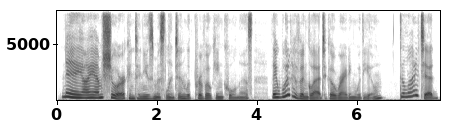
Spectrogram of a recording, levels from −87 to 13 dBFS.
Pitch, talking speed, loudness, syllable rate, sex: 200 Hz, 165 wpm, -18 LUFS, 4.8 syllables/s, female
